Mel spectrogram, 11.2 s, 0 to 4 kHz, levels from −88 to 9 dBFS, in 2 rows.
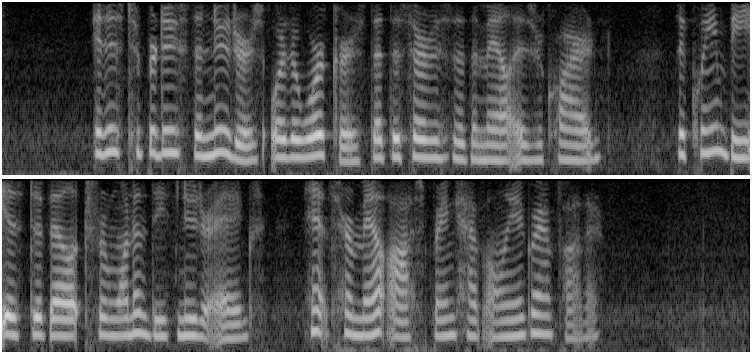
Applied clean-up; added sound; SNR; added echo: none; none; none; none.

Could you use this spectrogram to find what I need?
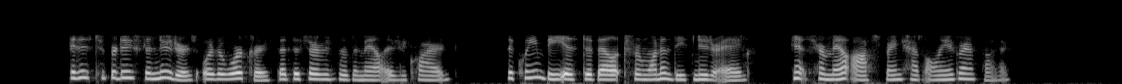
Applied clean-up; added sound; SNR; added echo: neural mask model DeepFilterNet 3.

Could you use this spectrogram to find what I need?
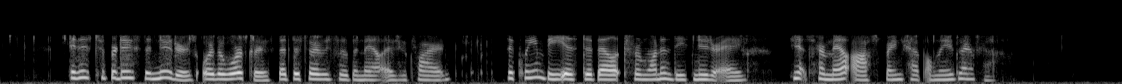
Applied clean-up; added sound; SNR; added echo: neural diffusion model UNIVERSE++.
